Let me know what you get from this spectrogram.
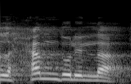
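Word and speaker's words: الحمد لله: আপনি পড়ছেন আল্লাহু আকবার, আলহামদুলিল্লাহি রাব্বিল আলামিন, এই তো আপনি পড়ছেন আলহামদুলিল্লাহ।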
